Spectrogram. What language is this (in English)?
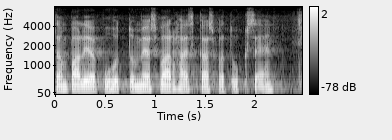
Finnish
